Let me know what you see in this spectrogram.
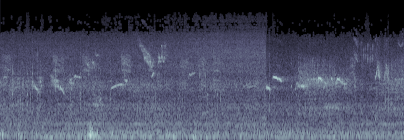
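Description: Small birds chirping and singing in short, varied notes over a steady background hiss, with one low thump just under two seconds in.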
